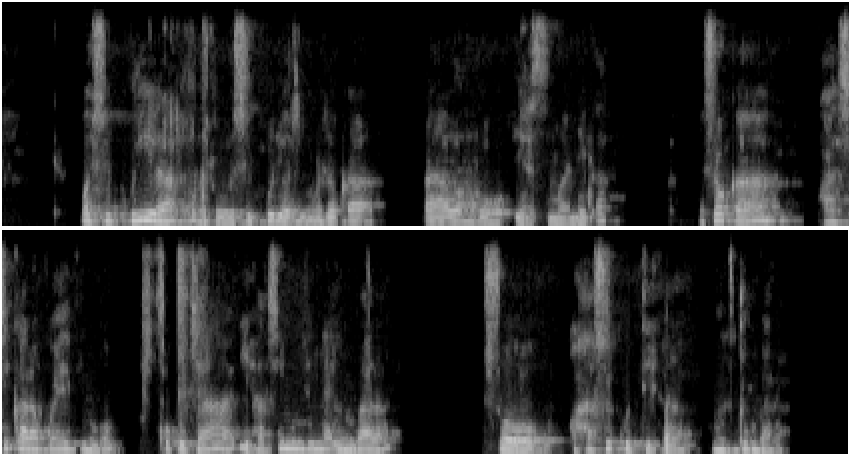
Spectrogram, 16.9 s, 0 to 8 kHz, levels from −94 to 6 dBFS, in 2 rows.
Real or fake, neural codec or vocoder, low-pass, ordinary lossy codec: fake; codec, 16 kHz, 8 kbps, FunCodec, trained on Chinese and English, 25 frames a second; 7.2 kHz; Opus, 64 kbps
